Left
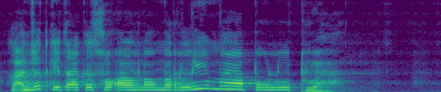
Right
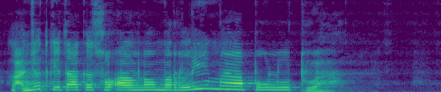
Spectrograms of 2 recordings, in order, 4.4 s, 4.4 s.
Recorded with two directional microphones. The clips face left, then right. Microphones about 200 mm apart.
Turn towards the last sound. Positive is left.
turn(degrees=15)  # may be behind; listen again after turning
